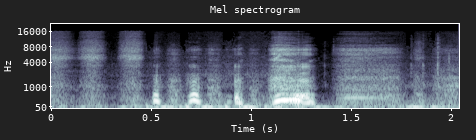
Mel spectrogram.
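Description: A man laughing in a few short bursts, then a breathy exhale.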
